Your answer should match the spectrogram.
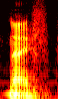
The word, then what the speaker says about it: knife: But now we don't pronounce it knife. We just say knife. We don't pronounce it knight. We just say knight.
